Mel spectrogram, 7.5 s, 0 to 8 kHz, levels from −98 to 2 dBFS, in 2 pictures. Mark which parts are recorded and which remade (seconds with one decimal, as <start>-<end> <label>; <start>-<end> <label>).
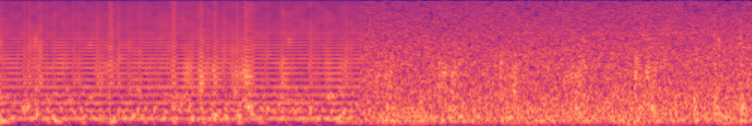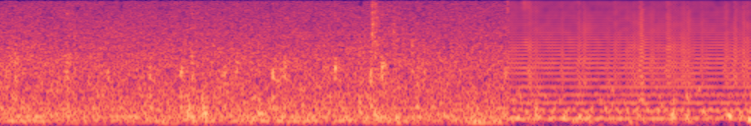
0.0-1.8 remade; 1.8-6.3 recorded; 6.3-7.5 remade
